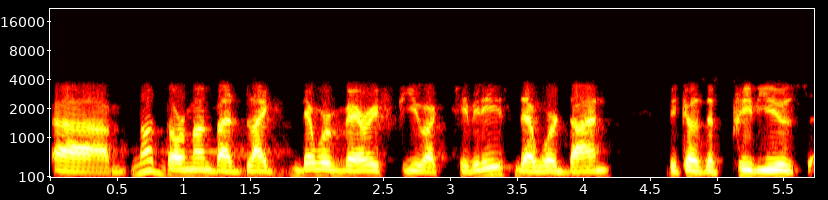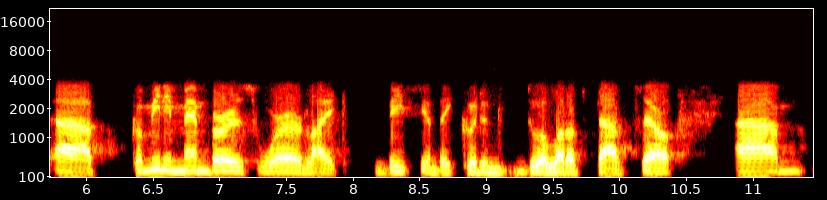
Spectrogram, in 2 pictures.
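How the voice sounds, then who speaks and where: On a video call, a Peruvian man who chairs a sister city committee introduces himself, hesitating often and using many fillers. His medium-pitched voice is steady and moderately paced. The audio is dry and tinny, like a phone.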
